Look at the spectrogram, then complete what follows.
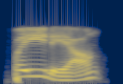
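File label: "悲凉", Chinese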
